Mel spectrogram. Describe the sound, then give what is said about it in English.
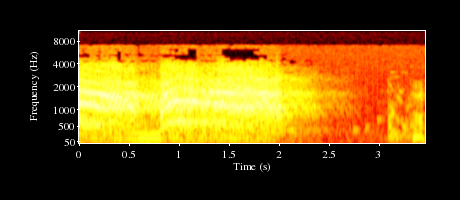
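A person voices a loud, drawn-out shriek imitating the Jersey Devil, holding the strained cry for about two seconds before it fades, followed by a brief bit of speech. “And then all of a sudden, without any warning, this thing leaves out a shriek. It just goes, ah!”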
